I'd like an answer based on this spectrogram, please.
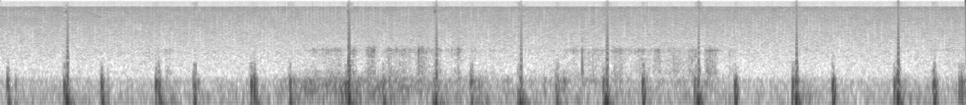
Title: My heartbeat sound (in person)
